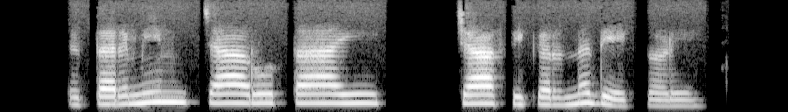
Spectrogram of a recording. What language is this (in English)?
Pashto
